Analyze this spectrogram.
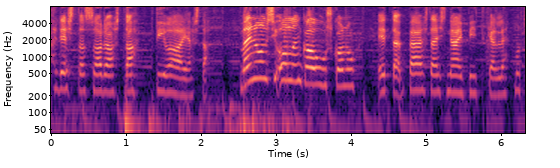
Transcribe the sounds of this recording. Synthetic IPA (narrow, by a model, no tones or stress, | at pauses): hdest̪ɑsɑdɑst̪ɑt̪ilɑːjɑst̪ɑmæenolisiolːeŋkɑːuskonːu | et̪ːæpæːst̪æisnæimpit̪kælːemut̪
